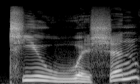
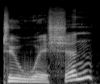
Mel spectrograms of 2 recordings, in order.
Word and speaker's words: tuition: Это слово можно произносить как tuition, классический RP вариант. Некоторые британцы и практически все американцы говорят two-ition, без [j]. А можно его произносить как Geoff Lindsey рекомендует с «ch» в начале chew-ition, с палатализацией chew-ition.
